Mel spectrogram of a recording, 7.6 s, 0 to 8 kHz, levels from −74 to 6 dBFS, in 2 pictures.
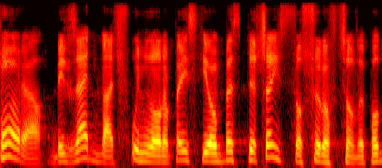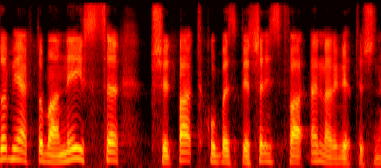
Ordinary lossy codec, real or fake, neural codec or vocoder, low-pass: none; fake; codec, 16 kHz, 1 kbps, FunCodec, trained on LibriTTS, 50 frames a second; 7.2 kHz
